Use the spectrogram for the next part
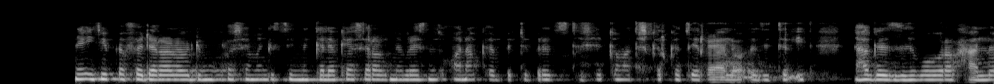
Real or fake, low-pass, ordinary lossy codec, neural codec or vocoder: fake; 7.2 kHz; AAC, 32 kbps; codec, 16 kHz, 16 kbps, FunCodec, trained on Chinese and English, 50 frames a second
